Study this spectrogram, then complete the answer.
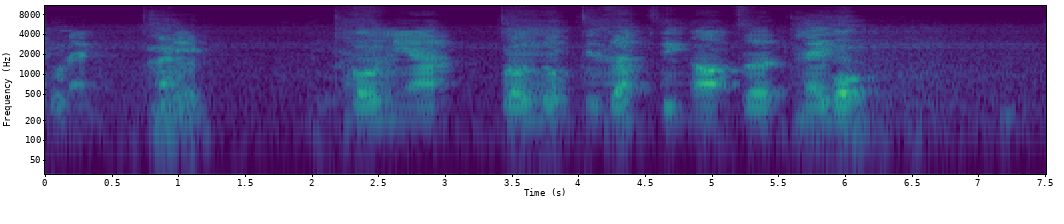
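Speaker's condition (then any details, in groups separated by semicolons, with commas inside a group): Laryngectomy, electrolarynx; speaks using electrolarynx, pitch and volume via button pressure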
